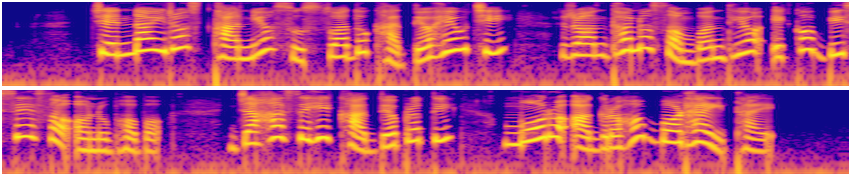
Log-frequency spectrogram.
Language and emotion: Odia, happy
